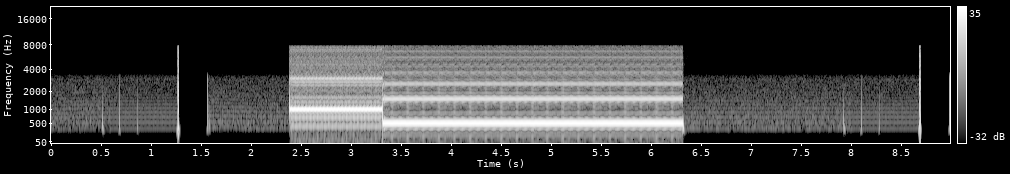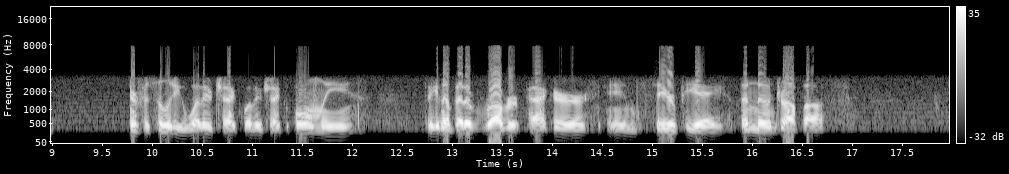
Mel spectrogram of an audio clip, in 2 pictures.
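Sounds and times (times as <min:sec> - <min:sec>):
two-part radio dispatch alert tone to an air medical unit: 0:02.4 - 0:06.4
radio static: 0:09.8 - 0:12.1, 0:12.8 - 0:17.0
speech: 0:10.5 - 0:12.2, 0:12.8 - 0:16.8.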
